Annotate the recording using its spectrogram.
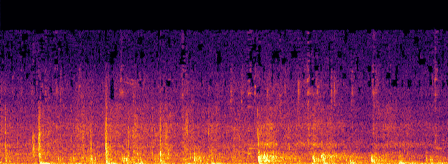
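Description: Horse hooves clip-clopping: several separate, unevenly spaced hoof strikes.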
